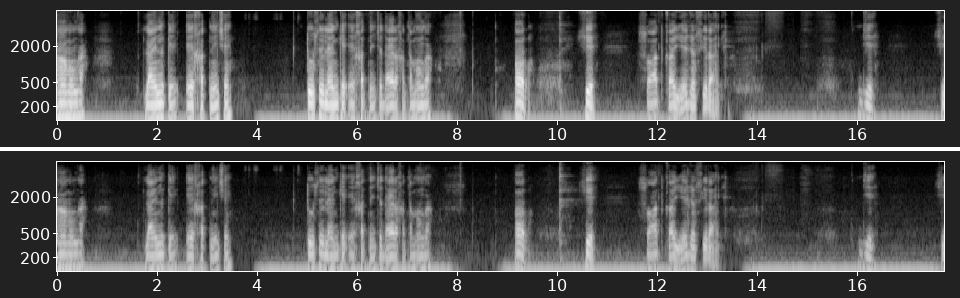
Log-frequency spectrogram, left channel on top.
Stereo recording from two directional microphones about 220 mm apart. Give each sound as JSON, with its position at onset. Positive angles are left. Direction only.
{"t": 0.0, "sound": "a sound", "side_deg": 50}
{"t": 1.5, "sound": "speech", "side_deg": 45}
{"t": 4.7, "sound": "speech", "side_deg": 50}
{"t": 7.9, "sound": "clicking", "side_deg": 45}
{"t": 10.4, "sound": "a sound", "side_deg": 45}
{"t": 11.6, "sound": "speech", "side_deg": 30}
{"t": 16.0, "sound": "speech", "side_deg": 35}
